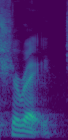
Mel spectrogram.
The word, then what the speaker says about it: Charest: and is it pronounced Mr. Charis? – My understanding is Charest.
